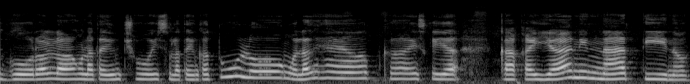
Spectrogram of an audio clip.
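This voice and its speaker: A young woman, chatting casually to her viewers at home in a vlog, cooing now and then at her baby. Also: on the high side. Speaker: vlogger, mother.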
